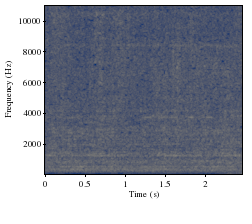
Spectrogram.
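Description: Steady, even background hiss with no distinct knocks, scrapes or other events.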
